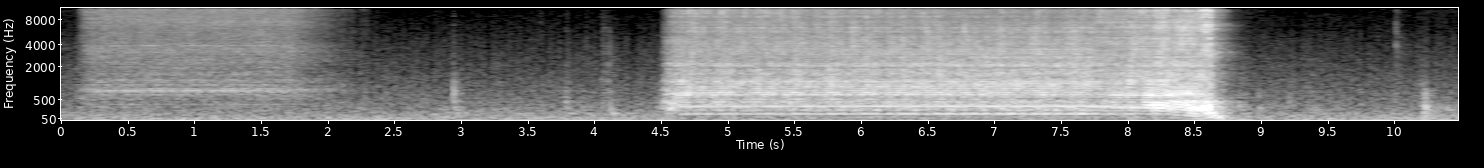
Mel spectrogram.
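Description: Handheld power driver running 10 mm nuts down: a short run of about two seconds, then a longer run of about four seconds that gets louder just before it stops suddenly.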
